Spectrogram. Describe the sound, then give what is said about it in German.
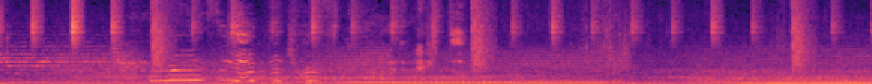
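An Audi five-cylinder car drifts with squealing tyres over a loud, sustained engine roar. A voice can be heard over the din as the tyre screech rises and fades. “wenn der Fünfzylinder einmal in den Drift-Modus kommt”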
